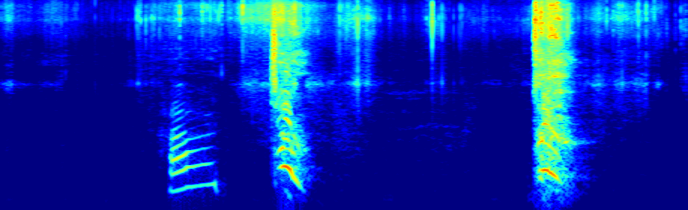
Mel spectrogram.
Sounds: Sneeze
